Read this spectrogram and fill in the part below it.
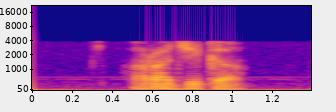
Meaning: upcoming
- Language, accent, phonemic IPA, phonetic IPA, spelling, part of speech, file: Armenian, Eastern Armenian, /ɑrɑt͡ʃʰiˈkɑ/, [ɑrɑt͡ʃʰikɑ́], առաջիկա, adjective, Hy-առաջիկա.ogg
